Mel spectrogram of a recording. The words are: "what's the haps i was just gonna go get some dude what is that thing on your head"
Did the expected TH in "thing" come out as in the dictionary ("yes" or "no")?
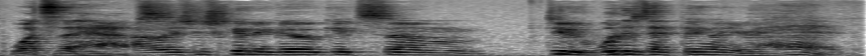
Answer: yes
